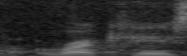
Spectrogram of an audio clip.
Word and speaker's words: Rakesh: So we are super thrilled to have you here, Rakesh.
